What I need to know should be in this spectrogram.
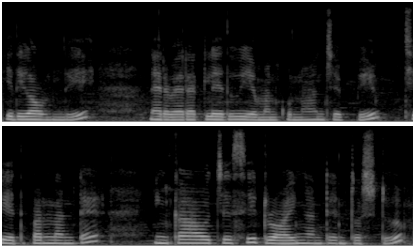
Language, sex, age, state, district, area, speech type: Telugu, female, 18-30, Telangana, Karimnagar, urban, spontaneous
